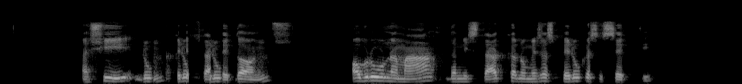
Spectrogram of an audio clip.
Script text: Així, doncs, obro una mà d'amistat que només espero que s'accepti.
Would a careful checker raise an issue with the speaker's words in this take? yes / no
yes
